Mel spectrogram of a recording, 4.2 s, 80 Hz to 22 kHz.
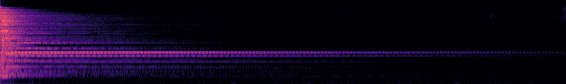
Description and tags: ride bell 1
Individual percussive hits recorded live from my Tama Drum Kit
